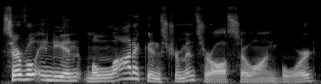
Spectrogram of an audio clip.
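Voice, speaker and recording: Lively-pitched male product demo narrator. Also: a little fast. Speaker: product reviewer. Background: music and instrument demos.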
